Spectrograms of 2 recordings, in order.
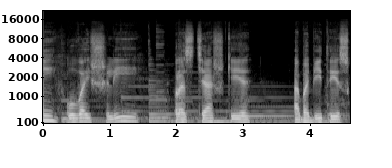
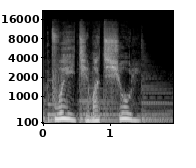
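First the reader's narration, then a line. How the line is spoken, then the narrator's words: Hoarse whisper. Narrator (Belarusian): хрыпла прашаптала яна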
